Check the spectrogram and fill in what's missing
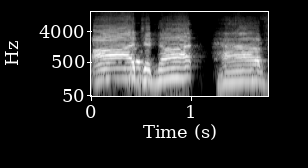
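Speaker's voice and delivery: very slow, deliberate presidential denial; Bill Clinton. Acted. Podcaster mimicking a presidential denial, slow impression. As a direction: draw out each word like a politician denying scandal. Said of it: "had a Bill Clinton thing".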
